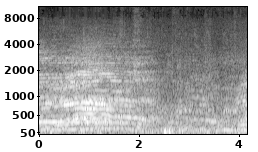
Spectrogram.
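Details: Cattle at a livestock market, unloaded from a truck, give a drawn-out low moo with a rising then falling tone over the first second and a half, amid crowd chatter and market noise.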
